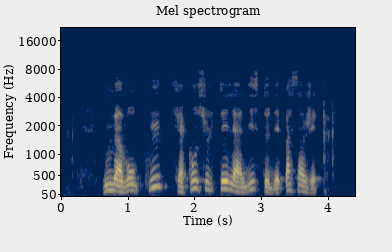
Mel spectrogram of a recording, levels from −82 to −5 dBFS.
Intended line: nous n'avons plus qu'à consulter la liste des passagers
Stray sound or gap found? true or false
false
